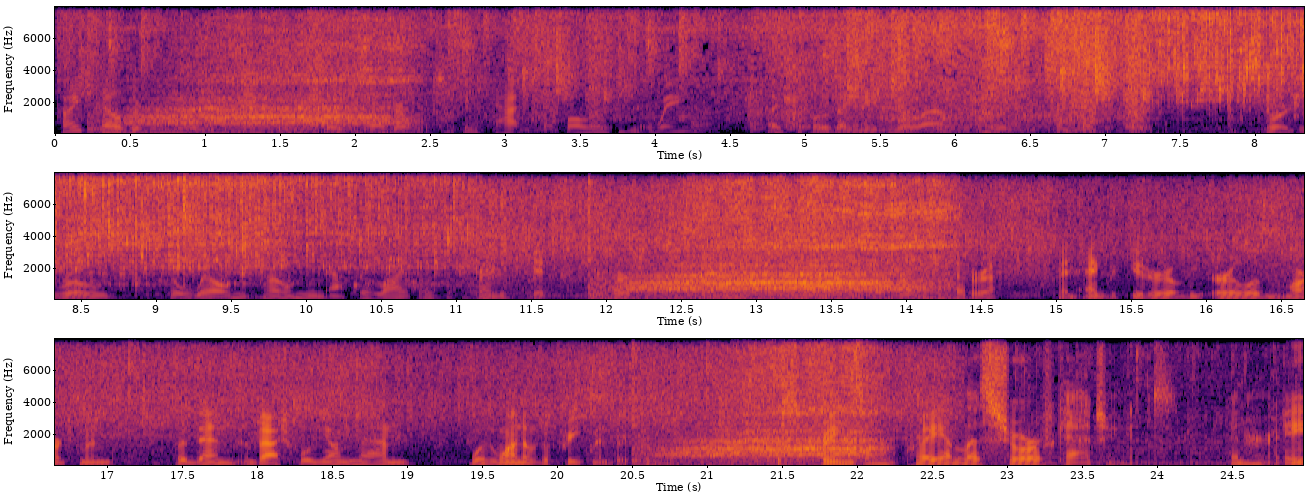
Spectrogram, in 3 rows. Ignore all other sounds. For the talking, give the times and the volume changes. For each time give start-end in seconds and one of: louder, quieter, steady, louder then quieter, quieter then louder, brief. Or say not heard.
0.0-24.9 louder.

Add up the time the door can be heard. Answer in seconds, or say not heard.
7 s.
